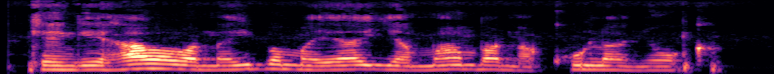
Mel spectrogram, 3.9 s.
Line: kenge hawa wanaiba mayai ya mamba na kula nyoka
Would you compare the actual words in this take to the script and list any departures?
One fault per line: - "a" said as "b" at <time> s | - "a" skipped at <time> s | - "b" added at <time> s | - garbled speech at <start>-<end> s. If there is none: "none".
none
